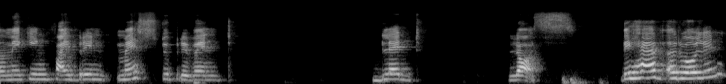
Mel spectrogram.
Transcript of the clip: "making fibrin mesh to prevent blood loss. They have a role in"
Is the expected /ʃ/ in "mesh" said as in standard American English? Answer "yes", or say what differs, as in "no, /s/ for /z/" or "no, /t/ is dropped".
no, /s/ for /ʃ/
